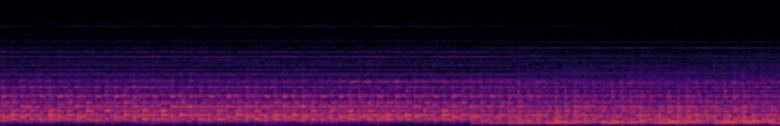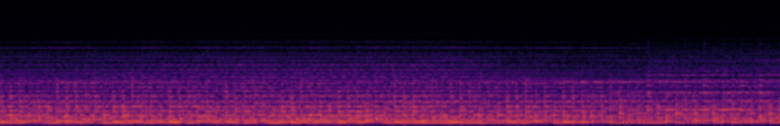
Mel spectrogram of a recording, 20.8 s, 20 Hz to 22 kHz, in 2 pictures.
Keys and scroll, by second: 0.0 ctrl+j, 2.1 a, 11.4 b, 12.5 Delete, 14.7 n.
